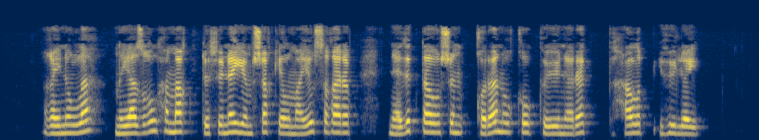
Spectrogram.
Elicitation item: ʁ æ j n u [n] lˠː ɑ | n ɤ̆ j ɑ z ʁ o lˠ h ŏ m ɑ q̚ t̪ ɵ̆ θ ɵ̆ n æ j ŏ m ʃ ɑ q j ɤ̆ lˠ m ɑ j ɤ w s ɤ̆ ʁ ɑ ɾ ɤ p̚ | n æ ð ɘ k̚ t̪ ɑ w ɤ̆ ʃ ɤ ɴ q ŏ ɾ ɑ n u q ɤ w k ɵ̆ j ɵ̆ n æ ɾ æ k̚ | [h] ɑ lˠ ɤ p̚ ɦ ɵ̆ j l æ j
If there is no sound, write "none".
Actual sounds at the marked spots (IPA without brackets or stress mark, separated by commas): none, h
